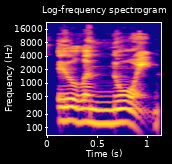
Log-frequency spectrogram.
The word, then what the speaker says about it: Illinois: E logo abaixo dele, temos o estado de Illinois, Illinois. Note que em Illinois a gente não pronuncia o S no final, tá?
